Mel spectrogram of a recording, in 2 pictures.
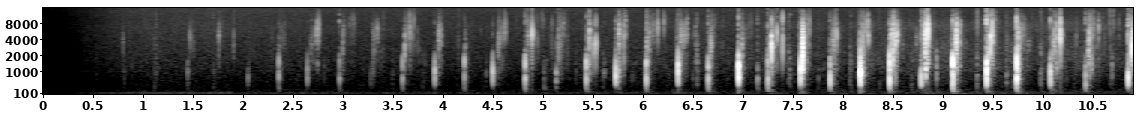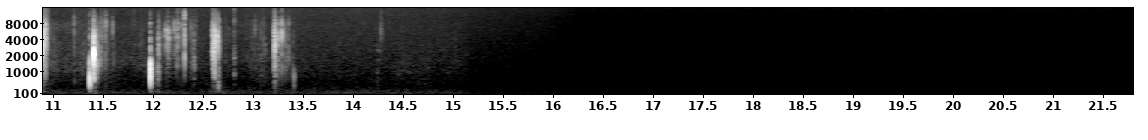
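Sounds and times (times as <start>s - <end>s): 
woman running footsteps on a country road: 1.0s - 13.5s.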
